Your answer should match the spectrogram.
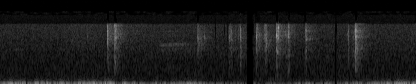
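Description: Computer keyboard keys clicking as a dimension value is typed in: about half a dozen separate keystrokes from about a second in, over a low background rumble.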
